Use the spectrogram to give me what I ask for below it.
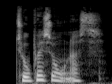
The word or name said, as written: topersoners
